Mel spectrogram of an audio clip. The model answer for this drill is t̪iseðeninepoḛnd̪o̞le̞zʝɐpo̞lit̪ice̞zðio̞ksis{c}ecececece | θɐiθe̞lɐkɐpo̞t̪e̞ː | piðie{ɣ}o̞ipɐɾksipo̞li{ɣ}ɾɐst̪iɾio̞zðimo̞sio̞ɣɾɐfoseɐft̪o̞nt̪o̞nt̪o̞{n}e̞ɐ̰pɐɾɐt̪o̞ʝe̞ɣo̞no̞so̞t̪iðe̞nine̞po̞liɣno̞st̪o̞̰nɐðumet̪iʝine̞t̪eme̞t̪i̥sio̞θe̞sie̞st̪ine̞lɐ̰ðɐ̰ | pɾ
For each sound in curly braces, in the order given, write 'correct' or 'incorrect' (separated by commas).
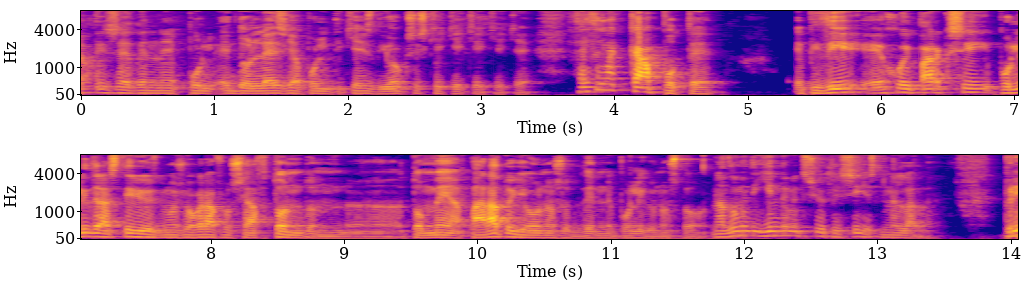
correct, incorrect, incorrect, incorrect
